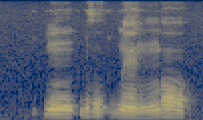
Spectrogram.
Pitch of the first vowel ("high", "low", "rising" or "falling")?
low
